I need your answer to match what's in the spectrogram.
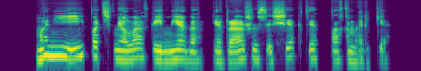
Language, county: Lithuanian, Telšiai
